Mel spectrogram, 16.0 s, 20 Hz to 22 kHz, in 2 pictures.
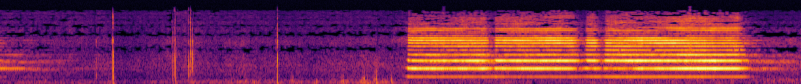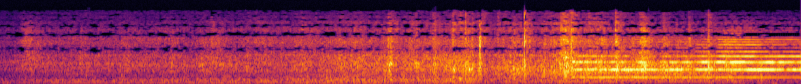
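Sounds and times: train horn blast: 0.0 - 0.8, 4.0 - 8.3, 13.6 - 16.0
train rumbling on rails: 0.0 - 16.0.

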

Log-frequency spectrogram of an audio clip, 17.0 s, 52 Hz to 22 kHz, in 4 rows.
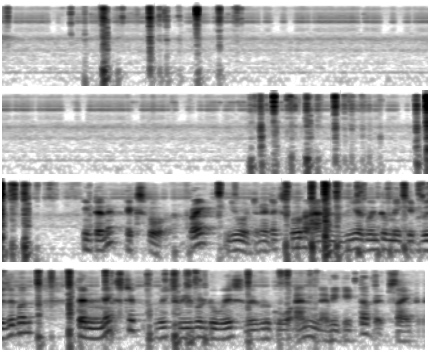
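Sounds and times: keyboard keys clicking: 0.0 - 2.6, 6.7 - 9.1, 10.1 - 16.1
low steady hum: 0.0 - 17.0.

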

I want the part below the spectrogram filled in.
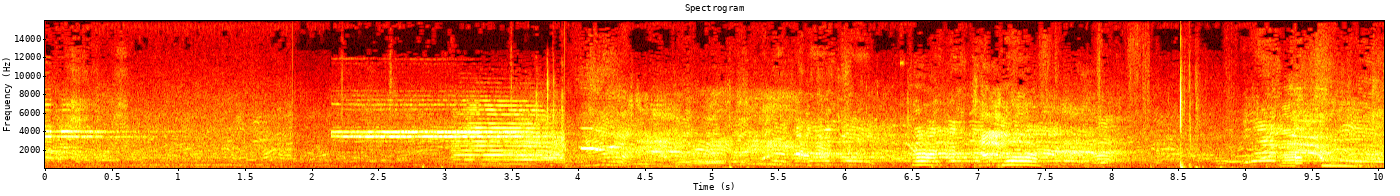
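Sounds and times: players shouting: 3.0 - 10.0
football being kicked: 8.4 - 9.0.

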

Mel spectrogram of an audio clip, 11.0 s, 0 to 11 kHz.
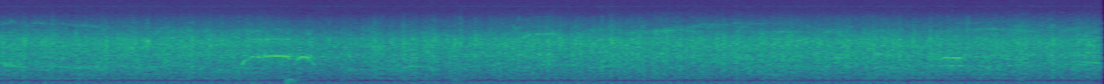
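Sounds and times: large audience applauding: 0.0 - 11.0.

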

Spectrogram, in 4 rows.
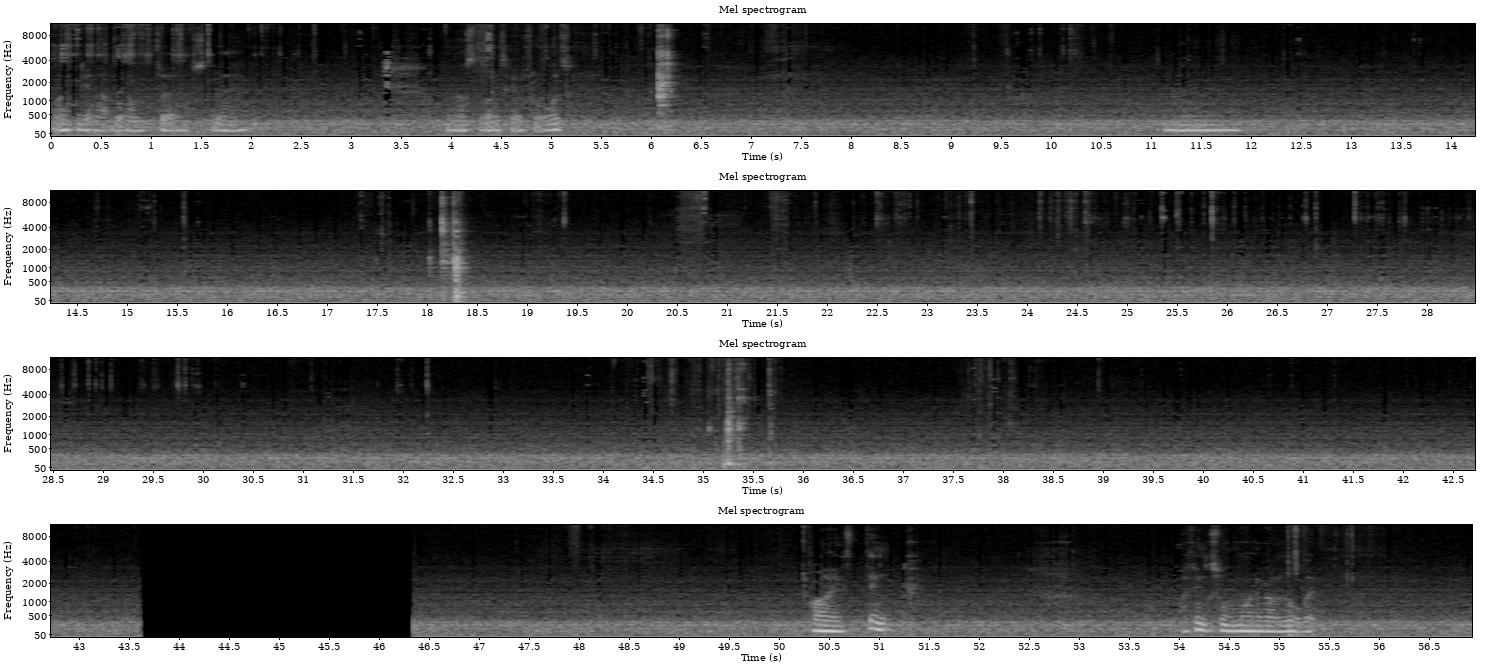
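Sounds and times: steady low hum: 0.0 - 43.6, 46.4 - 56.9.

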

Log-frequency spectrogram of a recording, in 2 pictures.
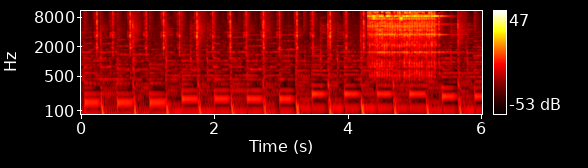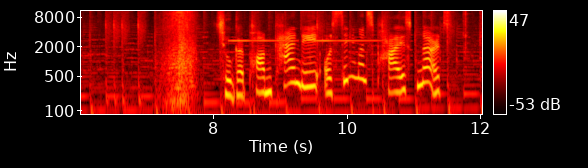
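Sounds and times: upbeat background music: 0.0 - 12.0
ringing alarm bell: 4.3 - 5.6, 8.2 - 10.8.

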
